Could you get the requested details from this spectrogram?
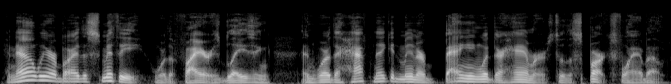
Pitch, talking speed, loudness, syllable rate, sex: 110 Hz, 250 wpm, -19 LUFS, 6.2 syllables/s, male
